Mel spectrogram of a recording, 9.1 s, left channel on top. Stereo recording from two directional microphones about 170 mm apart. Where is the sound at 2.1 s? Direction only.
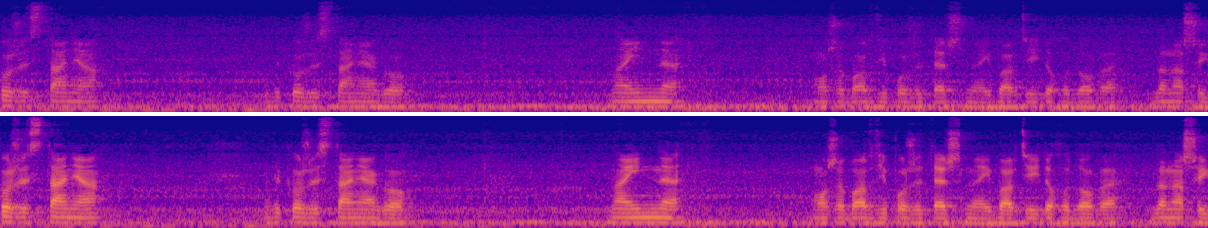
20° right (ahead or behind).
